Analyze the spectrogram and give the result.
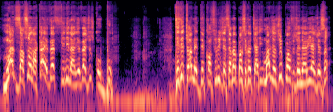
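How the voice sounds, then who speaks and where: A man's voice: extremely high pitch, lively intonation, fast talker, a bit bright, breathy edge. A middle-aged man with an Ivorian French accent, delivering a combative, accusing political tirade that repeats lines for emphasis. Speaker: political commentator.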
